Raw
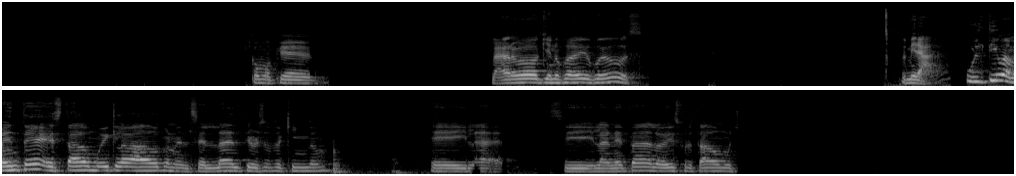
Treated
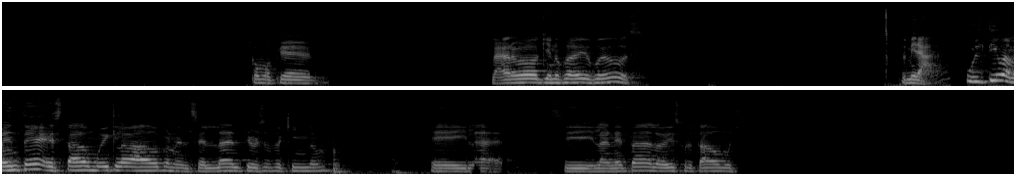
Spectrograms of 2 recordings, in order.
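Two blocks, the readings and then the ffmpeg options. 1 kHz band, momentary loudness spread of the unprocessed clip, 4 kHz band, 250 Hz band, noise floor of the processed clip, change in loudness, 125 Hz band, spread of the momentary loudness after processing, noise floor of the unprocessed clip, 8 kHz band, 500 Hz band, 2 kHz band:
-5.5 dB, 14 LU, -5.5 dB, -4.0 dB, under -85 dBFS, -5.0 dB, -3.5 dB, 15 LU, under -85 dBFS, -5.5 dB, -5.0 dB, -5.5 dB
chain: -af "lowshelf=f=220:g=3,volume=0.531"

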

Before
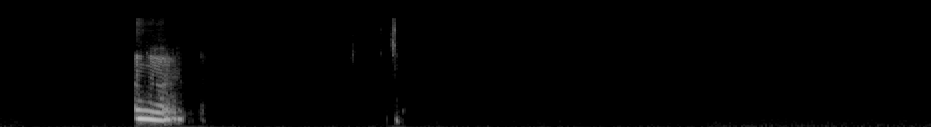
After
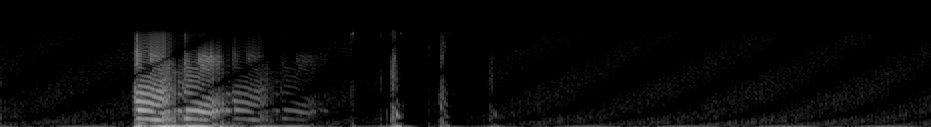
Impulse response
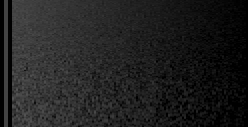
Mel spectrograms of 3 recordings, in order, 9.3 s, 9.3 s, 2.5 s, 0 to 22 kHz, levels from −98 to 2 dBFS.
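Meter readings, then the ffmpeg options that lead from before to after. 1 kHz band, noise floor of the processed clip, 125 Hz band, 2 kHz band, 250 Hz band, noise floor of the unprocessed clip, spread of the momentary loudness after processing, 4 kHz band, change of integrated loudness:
+14.0 dB, -81 dBFS, no reading, +5.0 dB, -14.5 dB, under -85 dBFS, 22 LU, 0.0 dB, -8.5 dB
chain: -filter_complex "[0:a]equalizer=f=160:t=o:w=0.67:g=7,equalizer=f=400:t=o:w=0.67:g=-4,equalizer=f=1000:t=o:w=0.67:g=4,afftdn=nr=27:nf=-58,adynamicequalizer=threshold=0.00158:dfrequency=2700:dqfactor=1:tfrequency=2700:tqfactor=1:attack=5:release=100:ratio=0.375:range=2:mode=boostabove:tftype=bell,acompressor=mode=upward:threshold=0.0112:ratio=2.5,aeval=exprs='abs(val(0))':c=same,aecho=1:1:486|972|1458:0.447|0.107|0.0257,aresample=16000,aresample=44100,asplit=2[s0][s1];[s1]afreqshift=1[s2];[s0][s2]amix=inputs=2:normalize=1,volume=1.33"

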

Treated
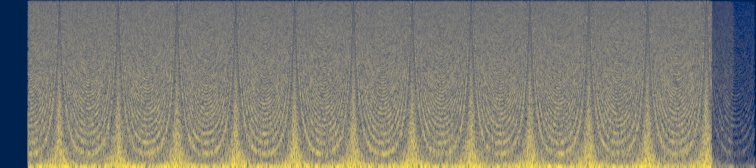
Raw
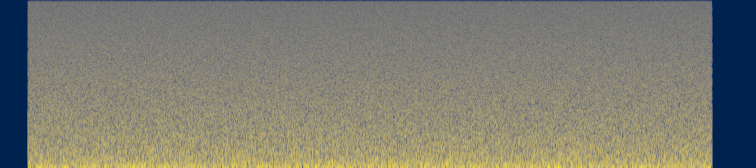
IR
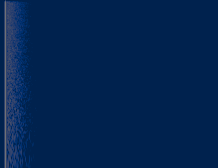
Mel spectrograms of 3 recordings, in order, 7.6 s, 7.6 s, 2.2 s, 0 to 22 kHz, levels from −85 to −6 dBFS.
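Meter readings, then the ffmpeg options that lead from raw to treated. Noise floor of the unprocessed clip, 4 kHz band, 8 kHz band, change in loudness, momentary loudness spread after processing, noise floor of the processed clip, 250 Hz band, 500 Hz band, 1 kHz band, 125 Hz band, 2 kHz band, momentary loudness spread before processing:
-78 dBFS, -1.0 dB, -1.0 dB, 0.0 dB, 1 LU, -45 dBFS, +1.0 dB, +0.5 dB, 0.0 dB, +1.5 dB, -0.5 dB, 0 LU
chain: -af "aecho=1:1:213|426|639:0.119|0.0428|0.0154,aphaser=in_gain=1:out_gain=1:delay=4.1:decay=0.72:speed=1.7:type=sinusoidal,volume=0.631"

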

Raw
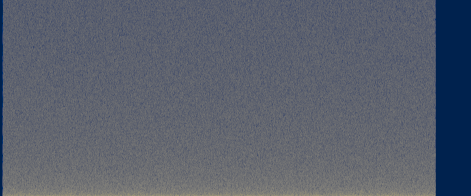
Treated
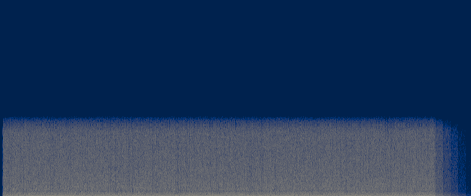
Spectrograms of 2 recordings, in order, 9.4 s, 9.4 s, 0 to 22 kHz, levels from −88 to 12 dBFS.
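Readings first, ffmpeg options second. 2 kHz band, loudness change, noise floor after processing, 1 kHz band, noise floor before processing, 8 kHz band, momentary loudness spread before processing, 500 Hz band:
-7.0 dB, -8.5 dB, -52 dBFS, -7.5 dB, -85 dBFS, -9.0 dB, 0 LU, -9.5 dB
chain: -af "equalizer=f=590:w=6:g=-11.5,aresample=16000,asoftclip=type=hard:threshold=0.0316,aresample=44100,aecho=1:1:152|304|456|608|760:0.316|0.136|0.0585|0.0251|0.0108,volume=0.794"

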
